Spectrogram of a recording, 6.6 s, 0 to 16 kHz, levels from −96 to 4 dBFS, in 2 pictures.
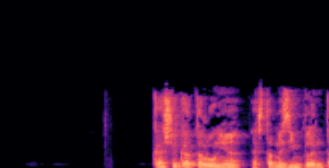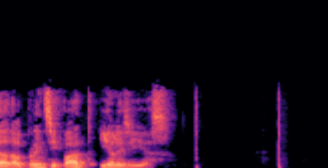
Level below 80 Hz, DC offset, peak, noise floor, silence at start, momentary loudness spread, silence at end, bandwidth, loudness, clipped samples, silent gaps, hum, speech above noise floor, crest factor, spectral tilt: -54 dBFS; under 0.1%; 0 dBFS; -87 dBFS; 1.55 s; 9 LU; 1.6 s; 8.2 kHz; -15 LUFS; under 0.1%; none; none; 72 dB; 18 dB; -4.5 dB/octave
